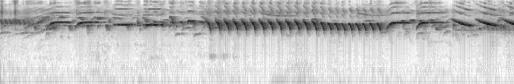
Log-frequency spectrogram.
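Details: Healthy caged canary singing: bright whistled slurs, then a long rapid rolling trill of quickly repeated notes, ending in sharp upward chirps.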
